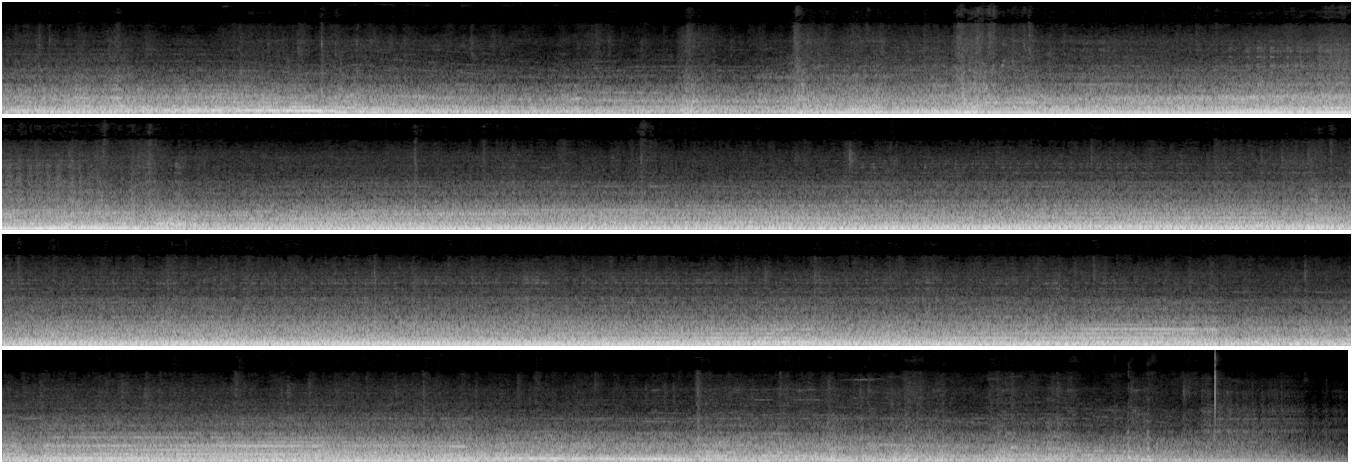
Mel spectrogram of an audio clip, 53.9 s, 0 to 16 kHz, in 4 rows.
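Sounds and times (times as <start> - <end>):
bus diesel engine rumbling: 0.0 - 53.9.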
